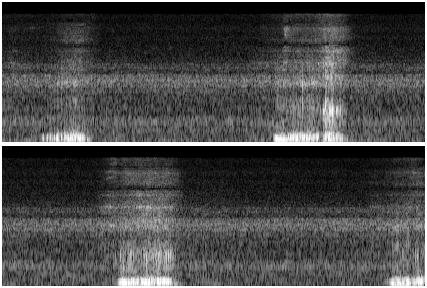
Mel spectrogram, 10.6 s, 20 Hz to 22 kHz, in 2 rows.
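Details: Sleeping person snoring: regular low rumbling snores on each in-breath, about 19 a minute, with quiet pauses between them.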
